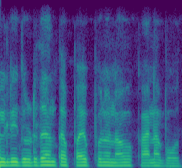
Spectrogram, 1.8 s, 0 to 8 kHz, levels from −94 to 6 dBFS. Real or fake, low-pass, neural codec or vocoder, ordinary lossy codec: fake; 7.2 kHz; vocoder, 44.1 kHz, 128 mel bands, Pupu-Vocoder; Opus, 24 kbps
